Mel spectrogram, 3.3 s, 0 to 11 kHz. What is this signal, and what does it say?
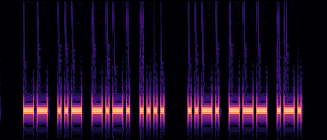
Morse code, heard as a keyed tone, about 33 wpm, 700 Hz. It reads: MUCH FOR
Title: Speed-Racing - Sets of 5 Words 35wpm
